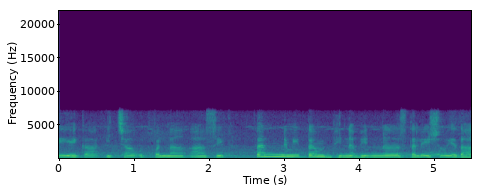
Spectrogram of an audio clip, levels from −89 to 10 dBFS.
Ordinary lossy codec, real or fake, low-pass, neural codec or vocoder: Opus, 64 kbps; real; 7.2 kHz; none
